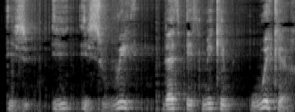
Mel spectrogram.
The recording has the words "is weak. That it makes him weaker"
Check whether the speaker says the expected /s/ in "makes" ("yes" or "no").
no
